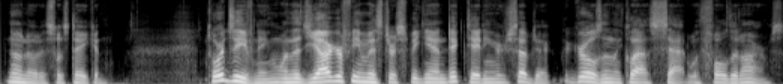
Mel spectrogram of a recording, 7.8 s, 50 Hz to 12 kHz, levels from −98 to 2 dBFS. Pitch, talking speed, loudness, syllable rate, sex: 140 Hz, 175 wpm, -20 LUFS, 5.6 syllables/s, male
